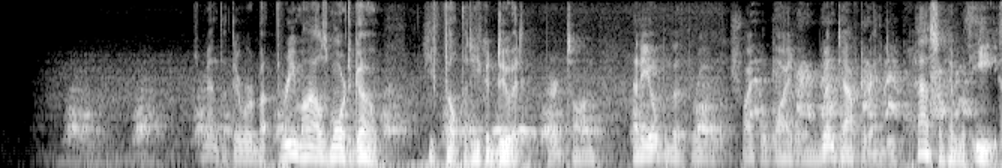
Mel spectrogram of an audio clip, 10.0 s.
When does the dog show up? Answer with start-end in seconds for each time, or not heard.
0.5-9.8.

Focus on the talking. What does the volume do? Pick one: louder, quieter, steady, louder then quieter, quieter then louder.
quieter then louder.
